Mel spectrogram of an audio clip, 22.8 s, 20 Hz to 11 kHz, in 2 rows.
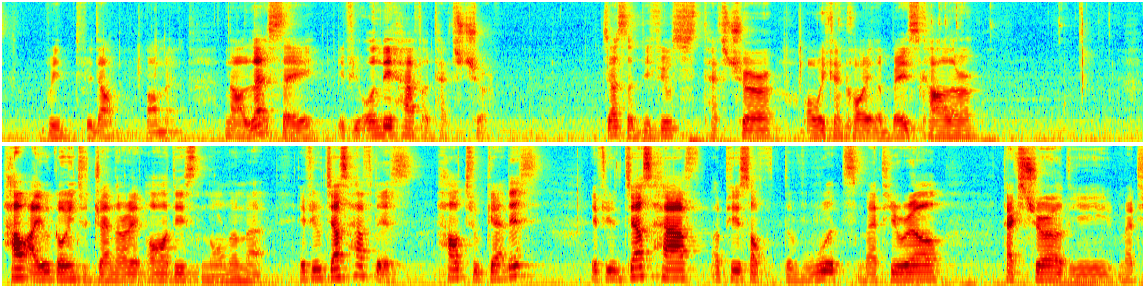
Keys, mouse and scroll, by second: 8.3 click, 8.4 click, 9.3 click, 9.4 click, 9.9 click, 10.8-22.8 drag.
